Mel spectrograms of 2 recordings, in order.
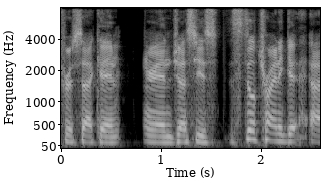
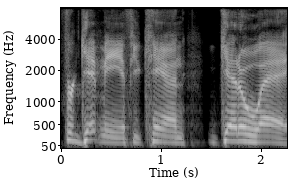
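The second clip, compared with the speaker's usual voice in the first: put-on loud stage whisper everyone can hear. Recounting a story scene where one man speaks to another, retelling a loud stage whisper. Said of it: "in a fake whisper that everyone can obviously hear".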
